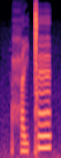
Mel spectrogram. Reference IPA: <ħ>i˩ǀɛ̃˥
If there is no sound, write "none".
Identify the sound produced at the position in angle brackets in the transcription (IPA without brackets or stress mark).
ħ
